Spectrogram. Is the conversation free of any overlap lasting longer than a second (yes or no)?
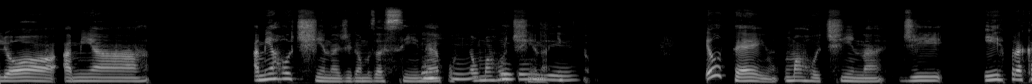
no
